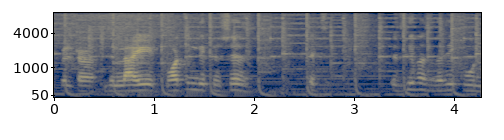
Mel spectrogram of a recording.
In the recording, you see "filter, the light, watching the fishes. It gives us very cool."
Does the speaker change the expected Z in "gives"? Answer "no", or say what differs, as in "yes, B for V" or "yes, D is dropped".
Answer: yes, Z is dropped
